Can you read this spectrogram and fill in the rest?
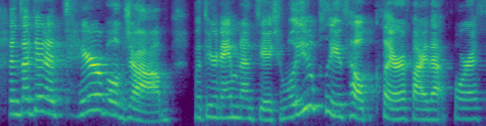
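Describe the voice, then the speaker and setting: A woman's voice: medium pitch, pushed and bright. A woman hosting a podcast, giving an enthusiastic, effusive introduction of her guest. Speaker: podcast host. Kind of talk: interview introduction.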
